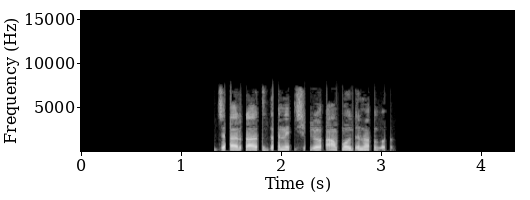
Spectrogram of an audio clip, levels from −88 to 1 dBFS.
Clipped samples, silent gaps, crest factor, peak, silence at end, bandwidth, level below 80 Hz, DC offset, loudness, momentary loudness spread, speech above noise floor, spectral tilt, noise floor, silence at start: under 0.1%; none; 20 dB; -2 dBFS; 1.3 s; 7.8 kHz; -56 dBFS; under 0.1%; -18 LUFS; 12 LU; over 72 dB; -4.5 dB/octave; under -90 dBFS; 1.35 s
